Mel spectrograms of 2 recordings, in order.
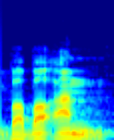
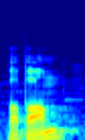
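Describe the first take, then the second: First: Two a vowels are said before the final m. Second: One a vowel is said before the final m. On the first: The speaker calls it wrong. "if you have this a and then a, then it will be babaam. That will be difficult" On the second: The speaker calls it right. "we drop one vowel and we read it like this"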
